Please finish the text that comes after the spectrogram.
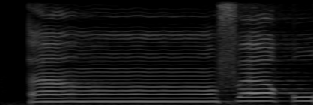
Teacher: nun sukun dibunyikan samar-samar, siap-siap menuju makhraj fa disertai dengung. Nah, karena fa ini makhrajnya tidak terlalu dekat, tidak terlalu jauh dari nun, maka bunyi samar dan dengungannya seimbang. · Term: ikhfa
